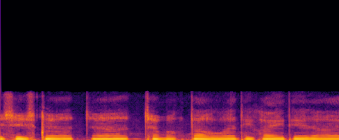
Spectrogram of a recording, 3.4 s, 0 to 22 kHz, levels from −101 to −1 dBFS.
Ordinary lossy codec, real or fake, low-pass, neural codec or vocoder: none; fake; none; codec, 16 kHz, 8 kbps, FreqCodec, smaller model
